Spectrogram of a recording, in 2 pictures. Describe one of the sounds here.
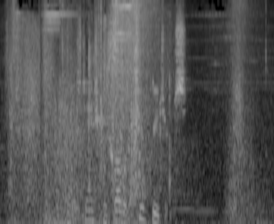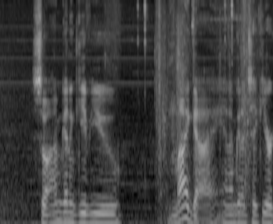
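Magical whooshing effects sweep across.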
